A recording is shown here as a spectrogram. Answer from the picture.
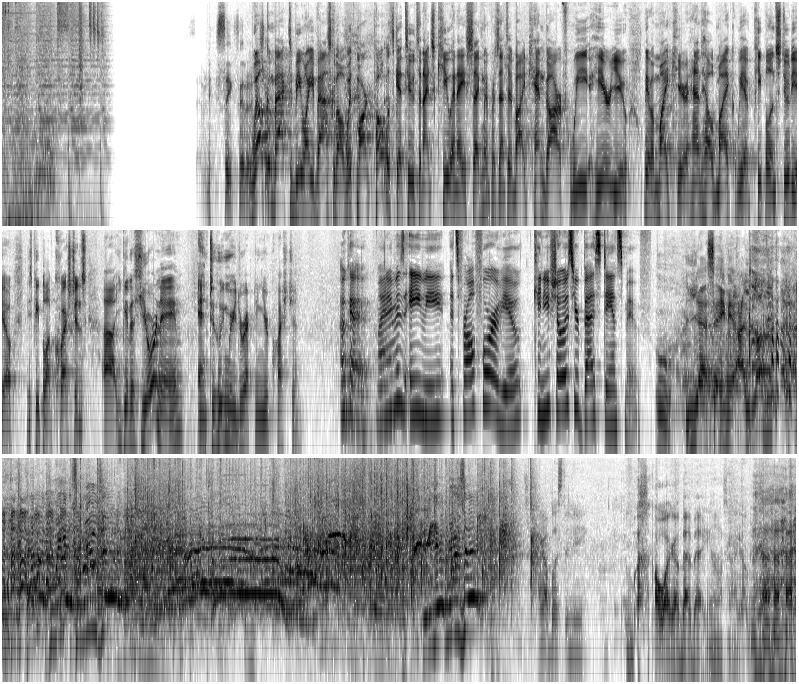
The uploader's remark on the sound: a live audience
